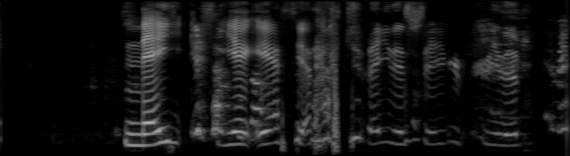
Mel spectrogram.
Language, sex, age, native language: Icelandic, female, 13, Icelandic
